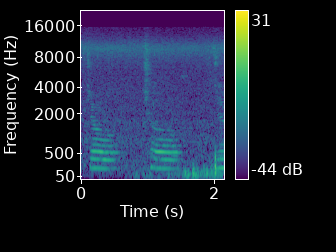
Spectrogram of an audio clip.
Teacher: તો એ તાલવ્ય વ્યંજન. તમે જોશો કે આપણી જીભ તાળવાને અડે છે, તેથી તે તાલવ્ય વ્યંજન છે.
